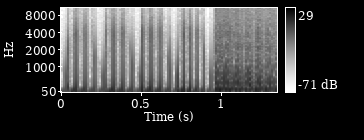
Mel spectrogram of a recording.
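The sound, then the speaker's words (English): Commodore 64 sound chip music from the Aliens video game: buzzy synthesized tones pulse in four short repeated notes, then shift to a louder sustained chord. “There's that cool C64 sound chip again. Yeah, this is the Aliens, not the Alien from 1984.”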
